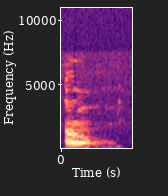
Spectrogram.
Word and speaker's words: own: But then we get to this one, and it doesn't say ow, it says O. So this word is own, spelled almost like down, but not spelled, not pronounced the same way.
